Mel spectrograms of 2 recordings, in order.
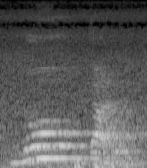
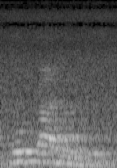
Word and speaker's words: lugal: So, ang terminology, ang term sa hari or king, actually is duhang syllables. Lugal. L-U period G-A-L. Lugal. Lugal.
